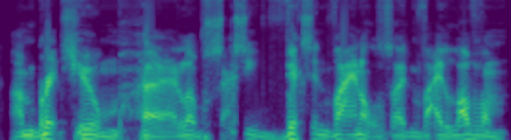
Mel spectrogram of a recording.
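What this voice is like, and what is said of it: Impression of Britt Hume. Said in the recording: “to do a Britt Hume imitation. I've been doing those for 4 or 5 years now.”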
